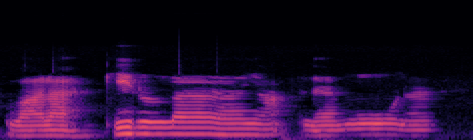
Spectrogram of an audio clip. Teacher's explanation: Nah, untuk cara membacanya, jika ada bacaan nun sukun bertemu lam atau ro, maka bacaannya harus dimasukkan atau ditasdidkan dan tidak berdengung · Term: idgham bila gunnah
